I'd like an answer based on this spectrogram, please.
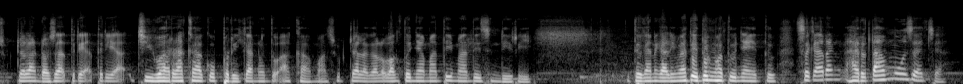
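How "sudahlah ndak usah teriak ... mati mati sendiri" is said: normal talking voice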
